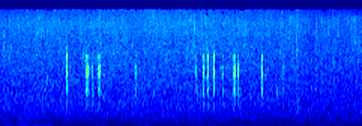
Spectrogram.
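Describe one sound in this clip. Footsteps crunch through dry grass and gravel.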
